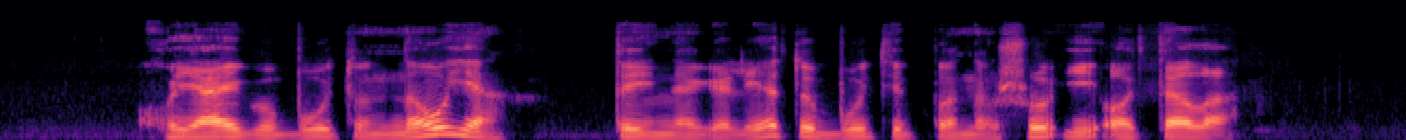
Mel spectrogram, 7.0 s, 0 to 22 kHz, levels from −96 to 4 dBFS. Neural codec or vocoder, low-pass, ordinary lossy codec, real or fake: none; 10.8 kHz; Opus, 24 kbps; real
